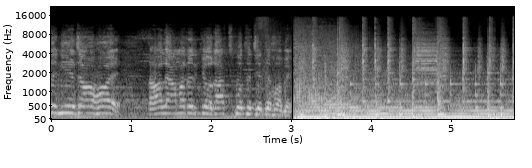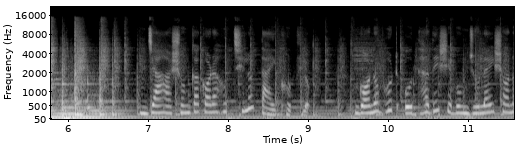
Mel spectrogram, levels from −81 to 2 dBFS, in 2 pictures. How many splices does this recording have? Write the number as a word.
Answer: one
